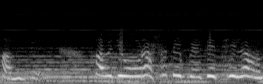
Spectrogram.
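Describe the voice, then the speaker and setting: Radio melodrama: anguished, tearful young wife in denial, extremely high pitch, Bangladeshi accent, music beneath. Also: female voice, a little fast. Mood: anguished, pleading. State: distraught, tearful. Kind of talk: Bengali radio melodrama acting. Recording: narrow-band old radio recording with music.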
